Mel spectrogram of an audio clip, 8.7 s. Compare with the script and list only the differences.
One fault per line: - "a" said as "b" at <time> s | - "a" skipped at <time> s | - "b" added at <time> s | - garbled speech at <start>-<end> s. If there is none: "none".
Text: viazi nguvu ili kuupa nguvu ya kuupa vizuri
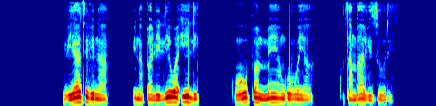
- "nguvu" said as "vinapaliliwa" at 2.6 s
- "mmea" added at 5.2 s
- "kuupa" said as "kutambaa" at 6.8 s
